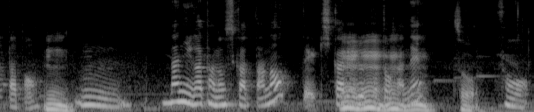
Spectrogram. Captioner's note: laughs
